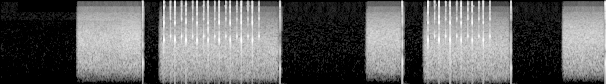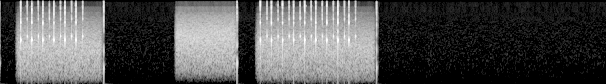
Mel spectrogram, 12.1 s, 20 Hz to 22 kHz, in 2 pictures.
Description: Pulse dialling, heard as a rotary dial, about 9 pulses a second. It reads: 9 6 6 9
